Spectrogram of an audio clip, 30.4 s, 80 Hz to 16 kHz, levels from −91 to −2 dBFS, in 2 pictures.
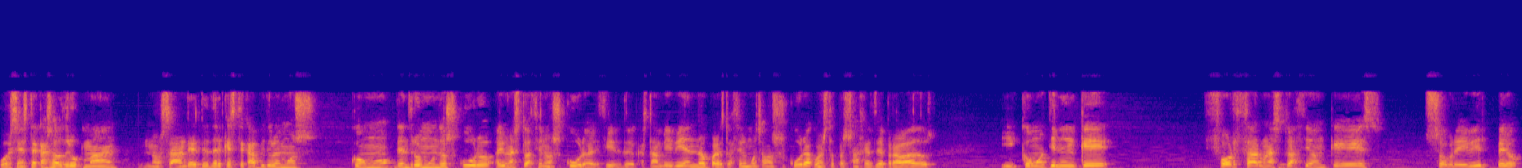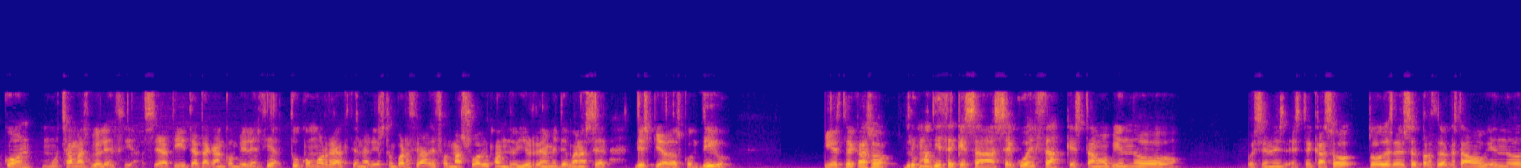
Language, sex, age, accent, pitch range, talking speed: Spanish, male, 20-39, Spanish, 135-175 Hz, 205 wpm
